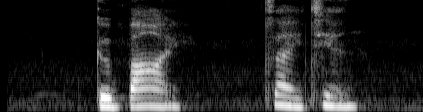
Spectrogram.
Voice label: Goodbye China Mandarin

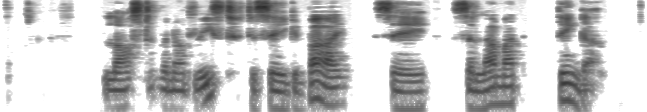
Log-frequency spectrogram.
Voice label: Goodbye Bahasa

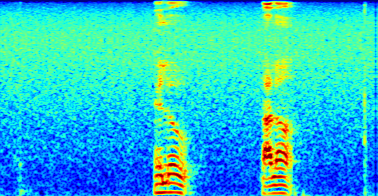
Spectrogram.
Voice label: Hello Iran Persian

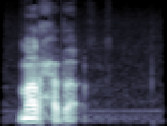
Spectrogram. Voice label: Welcome, Arabic

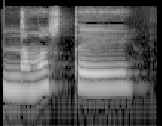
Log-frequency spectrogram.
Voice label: Hello Nepali

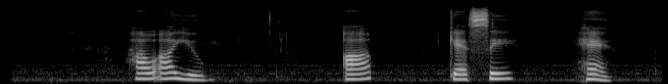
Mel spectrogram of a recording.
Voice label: How are you Hindi

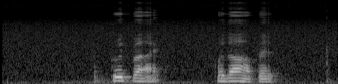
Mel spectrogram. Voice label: Goodbye Iran Persian

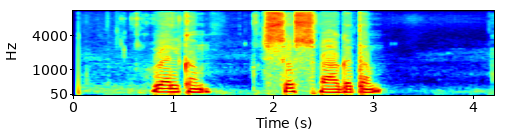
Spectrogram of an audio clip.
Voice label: welcome Indian Telugu

